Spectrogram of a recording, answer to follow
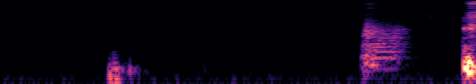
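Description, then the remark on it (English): A loud fart from a man: a brief low puff, then after a pause a longer, raspy blast and a final sharp burst at the end, with no talking. “Guys, if you find me dead, it's because he farted.”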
